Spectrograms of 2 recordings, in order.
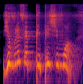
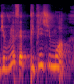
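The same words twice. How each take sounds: First: Higher, half-laughing confession; laughing embarrassment. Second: Said in the usual way. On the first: Real, not acted. The witness owning up to the church, half laughing. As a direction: giggle through the admission. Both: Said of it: "Excusez-moi du terme".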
